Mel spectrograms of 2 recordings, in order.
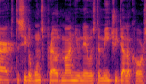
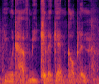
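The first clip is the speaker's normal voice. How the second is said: deep, low, rough, gravelly, hushed voice; 5 semitones lower, 5 dB quieter than usual. Storyteller voicing a character who speaks to a goblin, in a low, gravelly voice. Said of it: "he speaks in a low, gravelly voice".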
